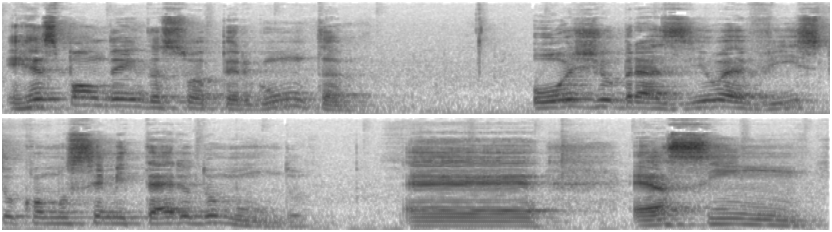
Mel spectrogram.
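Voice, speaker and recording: A man's voice: mid-range voice, a little mellow. A young Brazilian man living abroad, talking earnestly and reflectively in a casual podcast chat. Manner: earnest, reflective, addresses listeners as "cara". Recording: echoey room with faint noise.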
